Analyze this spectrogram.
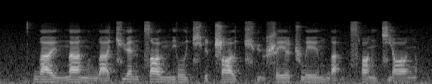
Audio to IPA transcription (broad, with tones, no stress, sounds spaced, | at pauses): kʰ w a˥˧ ɪ̯ n̪ a˥˩ n l w ä˧˥ t͡ɕ ɥ ɛ˥˧ n t͡s ɑ˥˧ ʊ̯ n̪ j o˥˩ ʊ̯ t͡ɕʰ i˩ ʈ͡ʂ ɑ˥˩ ʊ̯ t͡ɕʰ y̰˨˩ ʂ e˥ ɪ̯ ʈ͡ʂ w e˥ ɪ̯ m w a̰˨˩ n t͡sʰ ɑ˥˩ ŋ t͡ɕ j ɑ˥ ŋ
